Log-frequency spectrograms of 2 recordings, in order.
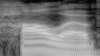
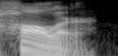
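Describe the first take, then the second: First: The word ends with an 'oh' sound. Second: The word ends with an 'er' sound. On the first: This is the standard form of the word. "the actual word is hollow" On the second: This is how people back home say it. "We pronounce it a holler"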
